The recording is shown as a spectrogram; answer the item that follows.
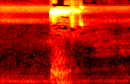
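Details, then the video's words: A blue-crowned hanging parrot calls, giving one shrill, very high squeaky note lasting about a third of a second over a faint steady high hum. "Serindit Memanggil"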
